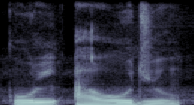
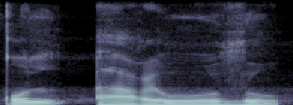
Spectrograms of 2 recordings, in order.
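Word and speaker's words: قل أعوذ: আউজু আমরা অনেকে বলি কুল আউজু আউজু এভাবে বললে সম্পূর্ণ এটা ভুল হবে বলতে হবে কুল আউজু জাল অক্ষর আসলে জি বের করে উচ্চারণ করতে হয় বা জের বি রব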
